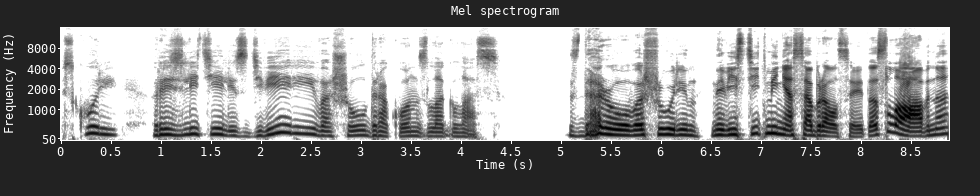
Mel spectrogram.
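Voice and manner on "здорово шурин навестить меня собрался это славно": booming, very loud, jeering, mocking roar. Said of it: "проревел он, насмешливо глядя на парня".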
